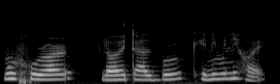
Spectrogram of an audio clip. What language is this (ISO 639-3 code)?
asm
